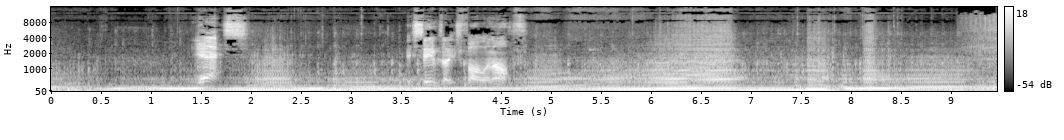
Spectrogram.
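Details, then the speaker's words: Citroen C1/107/Aygo three-cylinder: the scrap exhaust piece used in the repair snapped, giving a loud, raw, unmuffled drone swelling with revs as it blows freely. "I'll show you what's happening in a minute but this is this just sounds awful thought yes"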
